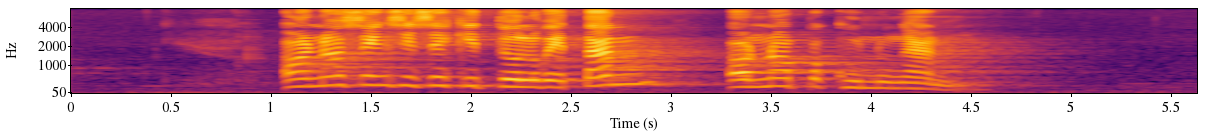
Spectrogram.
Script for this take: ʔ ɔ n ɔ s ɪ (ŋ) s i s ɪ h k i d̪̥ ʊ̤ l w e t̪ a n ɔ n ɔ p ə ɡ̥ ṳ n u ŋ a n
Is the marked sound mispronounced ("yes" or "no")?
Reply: no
